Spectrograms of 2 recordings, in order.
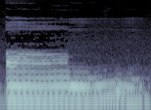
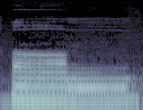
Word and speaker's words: Om: La palabra Om tiene un tratamiento especial. Se pronuncia Om. La mitad del tiempo con la boca abierta, la mitad del tiempo con la boca cerrada. Om.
